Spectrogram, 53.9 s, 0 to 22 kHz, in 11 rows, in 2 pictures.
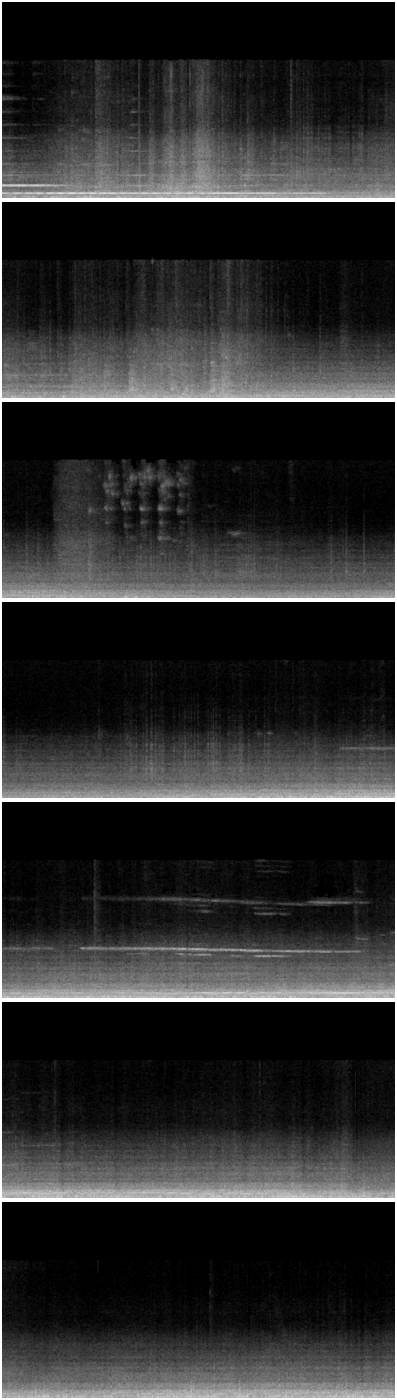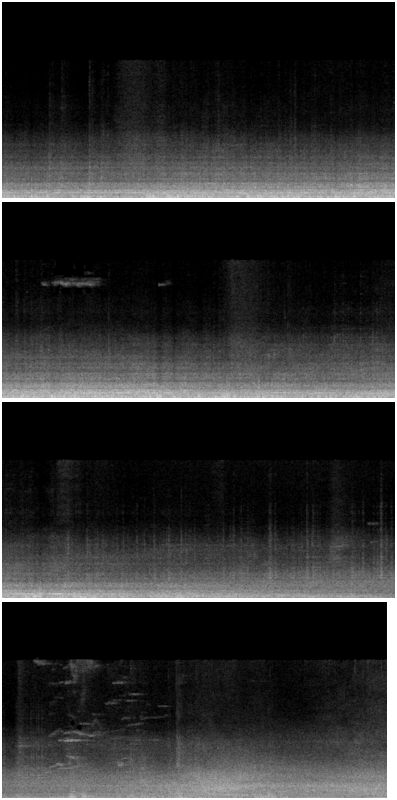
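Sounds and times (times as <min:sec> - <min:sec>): wheels squealing: 0:00.0 - 0:08.3, 0:16.3 - 0:30.1, 0:39.4 - 0:51.6
tram rumbling on rails: 0:00.0 - 0:53.9.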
